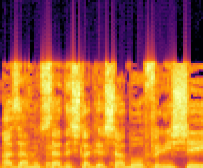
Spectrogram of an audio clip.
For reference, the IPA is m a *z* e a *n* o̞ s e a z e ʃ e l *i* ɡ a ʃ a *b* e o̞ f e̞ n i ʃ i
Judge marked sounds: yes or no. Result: yes, yes, no, yes

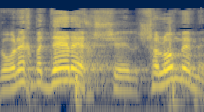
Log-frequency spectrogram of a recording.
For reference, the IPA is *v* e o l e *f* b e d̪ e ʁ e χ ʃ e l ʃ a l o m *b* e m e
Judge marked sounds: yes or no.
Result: yes, no, yes

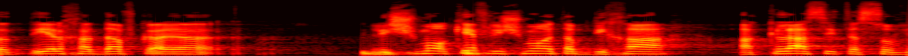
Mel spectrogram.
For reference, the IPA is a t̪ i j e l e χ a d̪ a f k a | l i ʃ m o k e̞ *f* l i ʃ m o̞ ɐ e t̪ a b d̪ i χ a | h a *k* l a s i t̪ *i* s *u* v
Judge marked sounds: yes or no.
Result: yes, yes, no, no

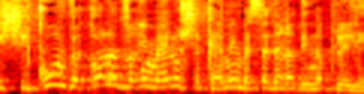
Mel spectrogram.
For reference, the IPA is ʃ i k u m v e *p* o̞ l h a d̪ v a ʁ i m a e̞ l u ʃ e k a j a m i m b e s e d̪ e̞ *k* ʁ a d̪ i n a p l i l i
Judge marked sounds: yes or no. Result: no, no

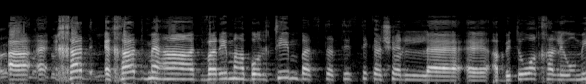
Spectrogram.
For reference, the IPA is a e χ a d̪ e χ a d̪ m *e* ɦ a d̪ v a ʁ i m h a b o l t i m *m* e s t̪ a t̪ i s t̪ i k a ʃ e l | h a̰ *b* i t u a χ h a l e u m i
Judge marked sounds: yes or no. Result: yes, no, yes

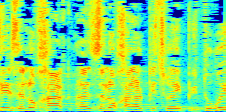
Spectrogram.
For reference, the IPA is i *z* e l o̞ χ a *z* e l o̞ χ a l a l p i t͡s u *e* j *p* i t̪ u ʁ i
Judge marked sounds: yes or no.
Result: yes, yes, yes, yes

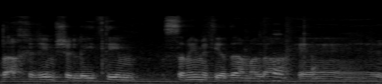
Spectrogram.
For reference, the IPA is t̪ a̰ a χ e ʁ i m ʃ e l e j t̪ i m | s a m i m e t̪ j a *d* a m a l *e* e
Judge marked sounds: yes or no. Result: yes, no

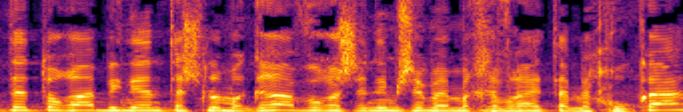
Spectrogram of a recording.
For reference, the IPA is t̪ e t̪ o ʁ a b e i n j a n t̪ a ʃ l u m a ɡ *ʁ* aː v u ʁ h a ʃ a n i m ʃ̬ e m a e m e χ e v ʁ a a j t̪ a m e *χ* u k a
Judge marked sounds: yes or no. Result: yes, yes

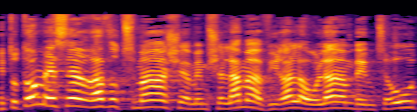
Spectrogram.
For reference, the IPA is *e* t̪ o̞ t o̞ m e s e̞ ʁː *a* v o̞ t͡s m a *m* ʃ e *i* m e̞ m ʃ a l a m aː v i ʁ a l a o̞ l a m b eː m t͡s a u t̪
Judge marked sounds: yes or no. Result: yes, yes, no, no

